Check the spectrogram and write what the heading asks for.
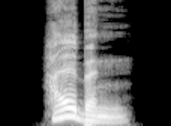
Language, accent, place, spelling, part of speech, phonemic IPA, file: German, Germany, Berlin, halben, adjective / postposition, /ˈhalbn̩/, De-halben.ogg
- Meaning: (adjective) inflection of halb: 1. strong genitive masculine/neuter singular 2. weak/mixed genitive/dative all-gender singular 3. strong/weak/mixed accusative masculine singular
